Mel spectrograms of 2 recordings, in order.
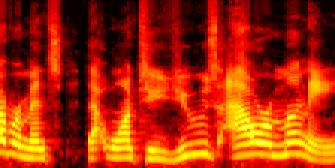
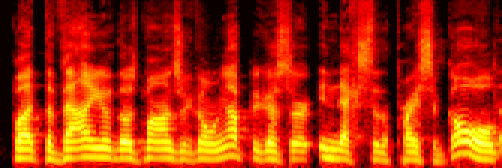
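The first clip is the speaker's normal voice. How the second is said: normal talking voice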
